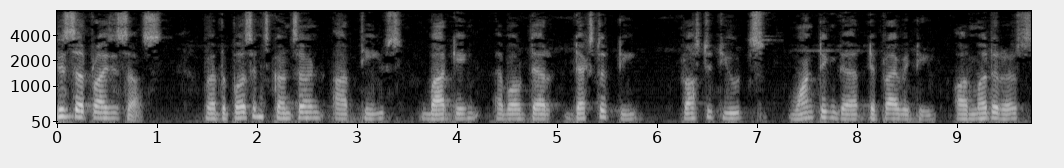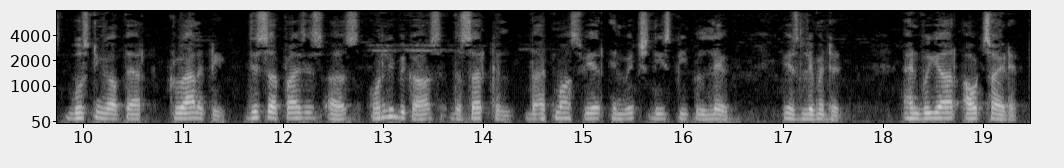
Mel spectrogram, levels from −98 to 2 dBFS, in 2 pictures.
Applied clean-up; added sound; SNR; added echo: none; none; none; none.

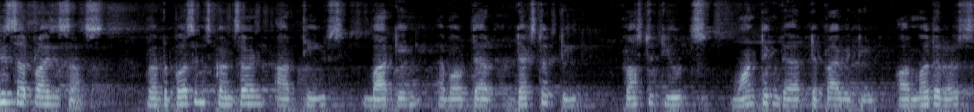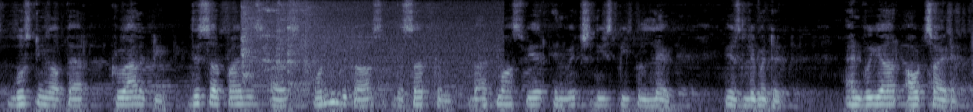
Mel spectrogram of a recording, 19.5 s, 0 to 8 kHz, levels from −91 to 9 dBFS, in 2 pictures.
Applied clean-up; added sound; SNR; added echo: none; Car; 11 dB; reverberation time 1.9 s.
